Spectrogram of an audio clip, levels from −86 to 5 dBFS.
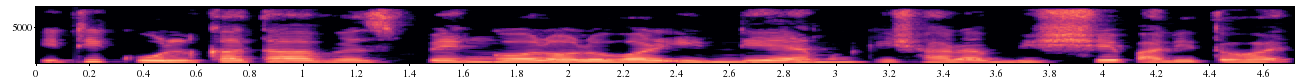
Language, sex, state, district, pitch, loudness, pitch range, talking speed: Bengali, female, West Bengal, North 24 Parganas, 205 Hz, -16 LUFS, 195-220 Hz, 150 wpm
